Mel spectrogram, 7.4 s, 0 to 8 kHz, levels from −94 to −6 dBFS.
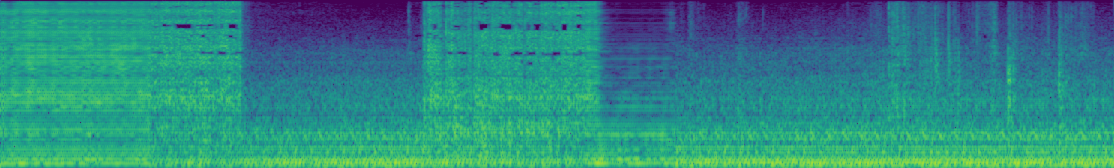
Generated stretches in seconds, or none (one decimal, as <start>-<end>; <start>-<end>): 0.0-1.0; 3.9-4.5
